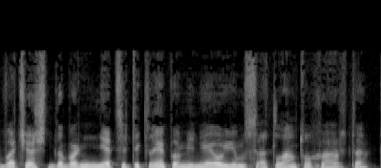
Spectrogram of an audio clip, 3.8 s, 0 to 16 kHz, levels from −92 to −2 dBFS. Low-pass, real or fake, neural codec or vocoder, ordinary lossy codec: 14.4 kHz; fake; codec, 32 kHz, 1.9 kbps, SNAC; MP3, 48 kbps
